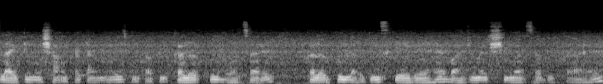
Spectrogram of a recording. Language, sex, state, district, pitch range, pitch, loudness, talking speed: Hindi, male, Maharashtra, Mumbai Suburban, 100-110 Hz, 105 Hz, -18 LUFS, 140 wpm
